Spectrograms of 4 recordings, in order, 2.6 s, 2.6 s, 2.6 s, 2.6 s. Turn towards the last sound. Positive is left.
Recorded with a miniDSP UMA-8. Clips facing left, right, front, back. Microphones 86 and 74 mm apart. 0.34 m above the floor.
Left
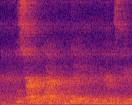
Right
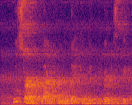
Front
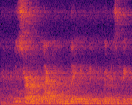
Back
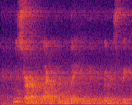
turn(degrees=-105)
